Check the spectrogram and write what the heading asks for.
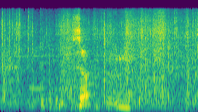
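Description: Faint rustling and handling of a cardboard subscription box in its packaging, with a brief spoken "So" about a second in.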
